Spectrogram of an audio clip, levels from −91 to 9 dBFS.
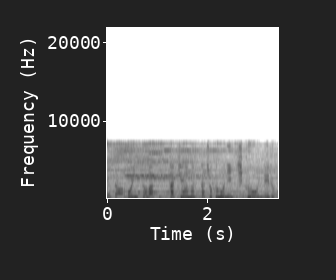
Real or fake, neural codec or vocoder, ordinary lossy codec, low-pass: real; none; none; 7.2 kHz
